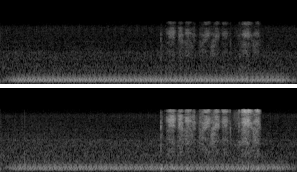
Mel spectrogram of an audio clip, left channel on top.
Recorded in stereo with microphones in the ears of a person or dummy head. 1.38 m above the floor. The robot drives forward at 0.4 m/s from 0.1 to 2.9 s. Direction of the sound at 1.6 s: 25° right (ahead or behind).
